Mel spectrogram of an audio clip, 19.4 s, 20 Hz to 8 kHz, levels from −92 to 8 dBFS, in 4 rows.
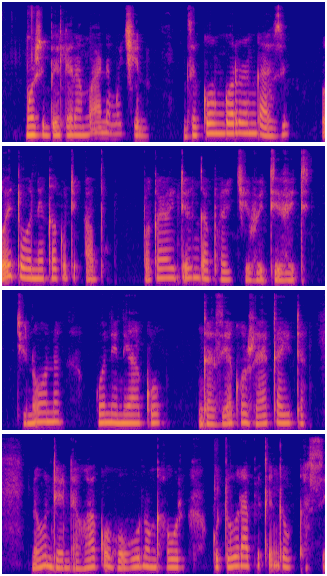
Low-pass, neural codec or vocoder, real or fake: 7.2 kHz; none; real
